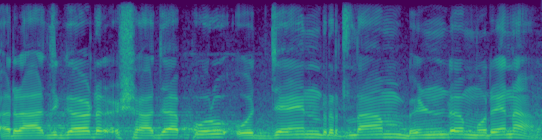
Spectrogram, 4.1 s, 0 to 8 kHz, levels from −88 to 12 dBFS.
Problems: constant background noise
